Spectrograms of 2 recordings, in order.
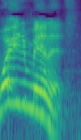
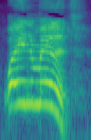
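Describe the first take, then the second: First: High, incredulous "Wait a minute"; first high "Wait a minute", stopping the excuse; incredulous stop. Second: Higher, louder "Wait a minute", building disbelief; second "Wait a minute" pushed higher and louder; louder incredulous stop. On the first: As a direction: halt him in disbelief. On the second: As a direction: stop him even harder, incredulous. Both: Retold or imitated. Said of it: "I'm thinking in my mind".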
